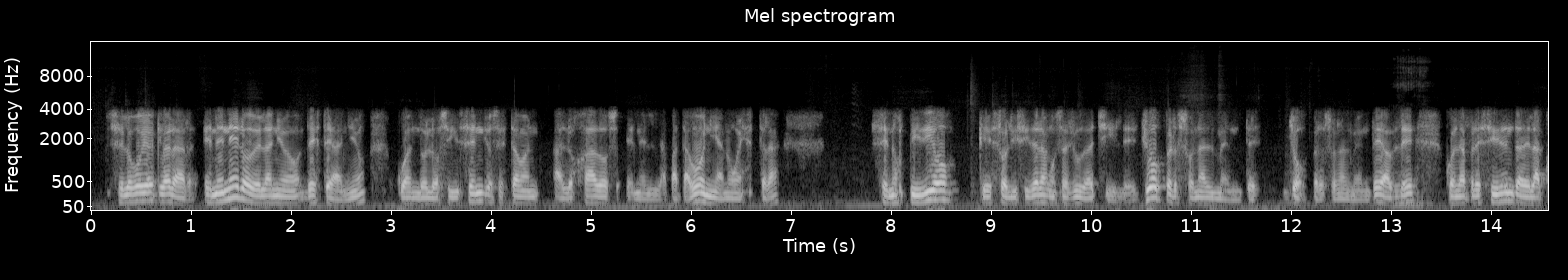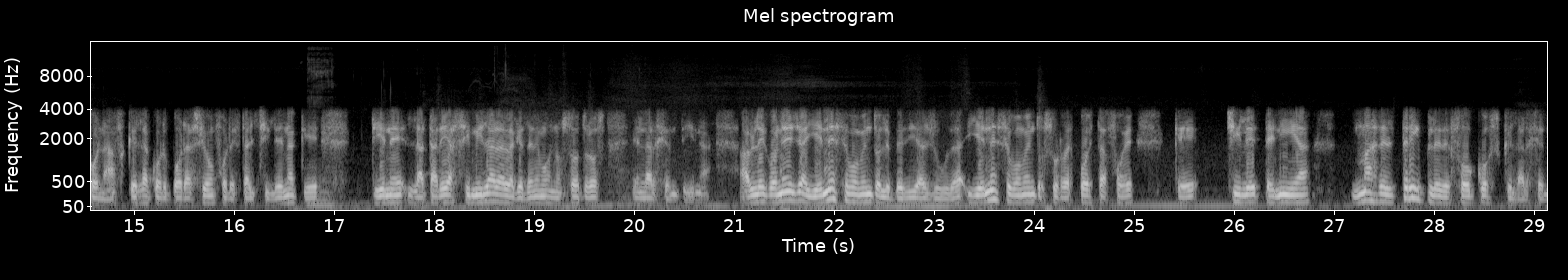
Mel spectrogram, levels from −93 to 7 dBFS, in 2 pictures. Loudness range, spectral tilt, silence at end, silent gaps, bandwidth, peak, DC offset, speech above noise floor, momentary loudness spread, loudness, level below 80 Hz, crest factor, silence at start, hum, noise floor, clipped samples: 4 LU; -8.5 dB/octave; 0 s; none; 4.3 kHz; -10 dBFS; under 0.1%; 31 dB; 11 LU; -23 LUFS; -52 dBFS; 14 dB; 0.2 s; none; -54 dBFS; under 0.1%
